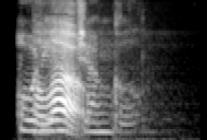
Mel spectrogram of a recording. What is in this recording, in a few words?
automated female voice says hello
